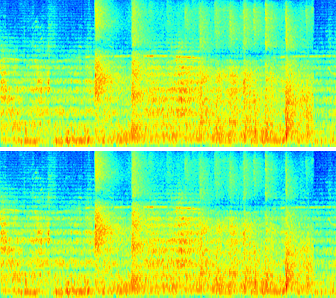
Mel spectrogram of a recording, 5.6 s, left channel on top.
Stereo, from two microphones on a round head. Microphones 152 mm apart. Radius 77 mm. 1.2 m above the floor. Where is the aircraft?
Centre (ahead or behind); by 5.6 s 20° left (ahead or behind).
